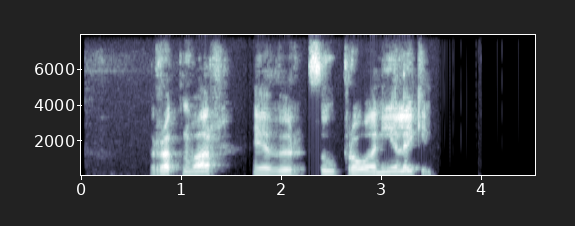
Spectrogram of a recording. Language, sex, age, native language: Icelandic, male, 40-49, Icelandic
